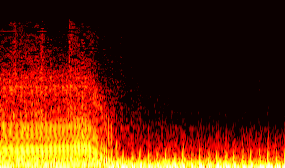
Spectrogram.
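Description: Motorcycle engine running at high revs, its pitch rising slightly, then the revs fall sharply about a second and a half in and settle into a low, rapid pulsing.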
